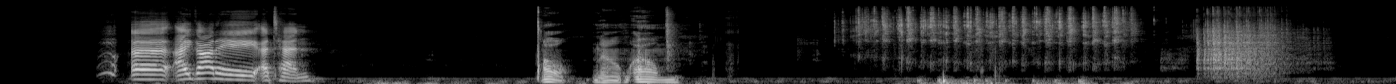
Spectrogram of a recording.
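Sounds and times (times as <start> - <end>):
speech: 1.3 - 3.2, 5.4 - 6.8
many dice being rolled: 8.4 - 13.4.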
